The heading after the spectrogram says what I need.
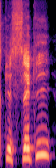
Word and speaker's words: Gesicki: So the emphasis was in the wrong syllable. So yeah. So for me, it's Gesicki.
